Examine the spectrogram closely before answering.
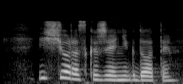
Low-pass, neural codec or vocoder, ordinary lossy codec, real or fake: none; none; none; real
